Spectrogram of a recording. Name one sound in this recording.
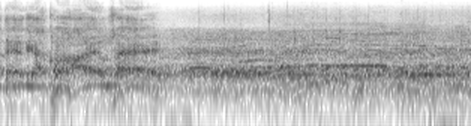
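A man recites loudly through a microphone in an echoing hall.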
